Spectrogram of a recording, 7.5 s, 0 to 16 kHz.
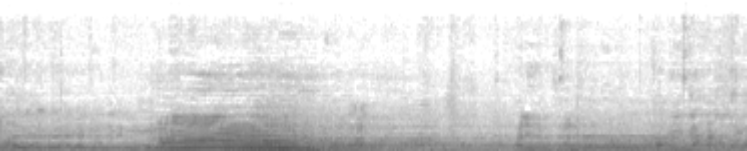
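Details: Sahiwal bull calves at the Aftabganj cattle market in Nawabganj, Dinajpur, on 8 October 2024: one deep, harmonic-rich bellow swells and fades over about a second and a half above a steady murmur of crowd chatter.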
